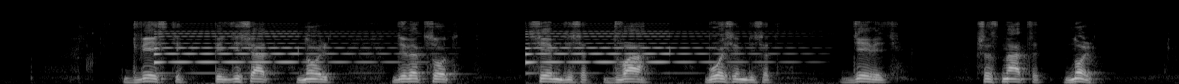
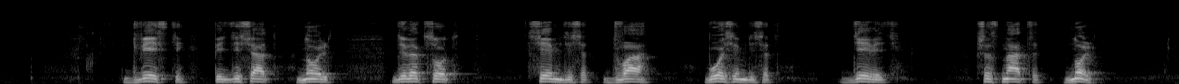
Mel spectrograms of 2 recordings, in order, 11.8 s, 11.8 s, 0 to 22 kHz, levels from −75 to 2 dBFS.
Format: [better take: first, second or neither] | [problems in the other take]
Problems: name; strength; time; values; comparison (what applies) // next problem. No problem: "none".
second | background sound (Keyboard (musical)); 3 dB below the speech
